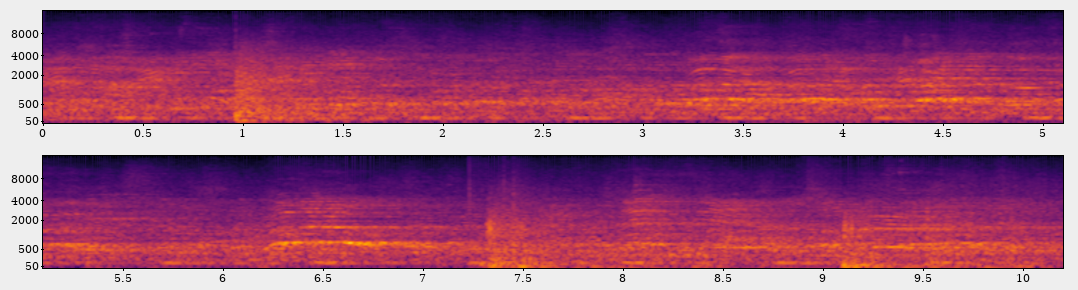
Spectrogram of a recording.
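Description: Boxing gloves thud against a boxer's body and head.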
